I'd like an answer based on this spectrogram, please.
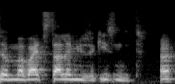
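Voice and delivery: heavily laid-on fake Austrian accent. Retell what the man said over a beer, in a fake Austrian accent, imitating Florian. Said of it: "I'm now faking this Austrian accent".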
